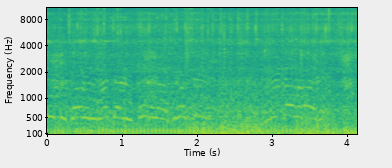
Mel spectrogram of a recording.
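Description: Bullock-cart race: racing bullocks' hooves clattering on the tarmac as men shout repeated calls to urge them on, over the low steady running of motorcycles following the carts.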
